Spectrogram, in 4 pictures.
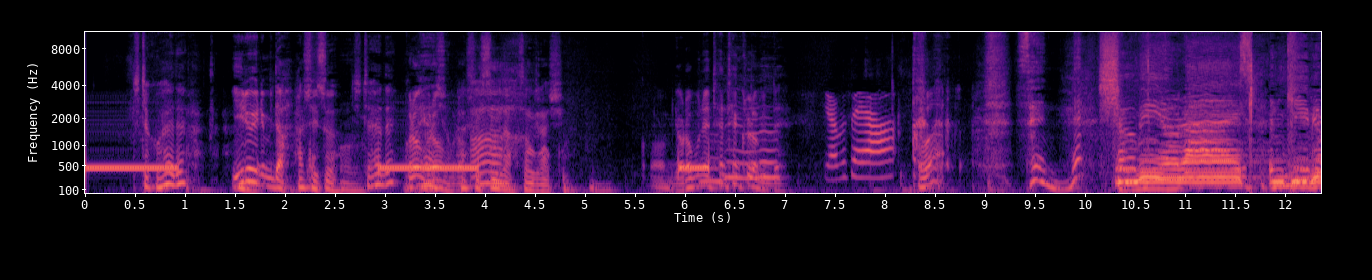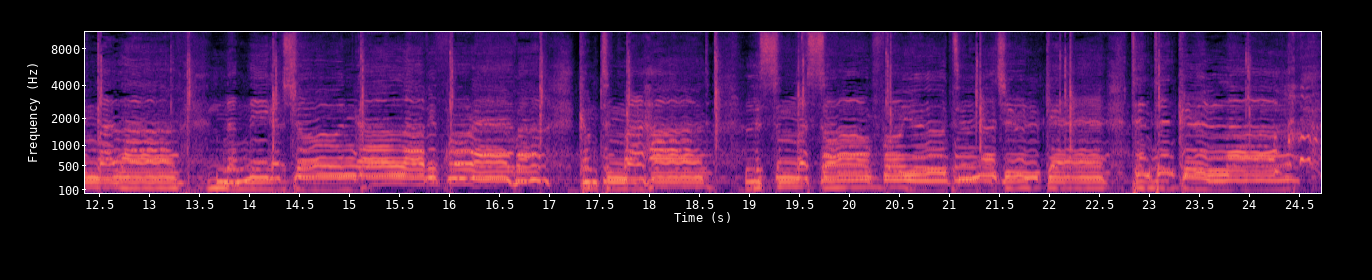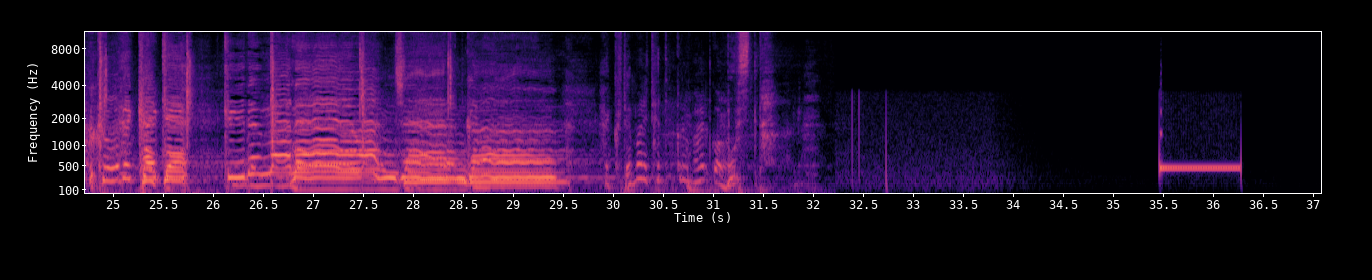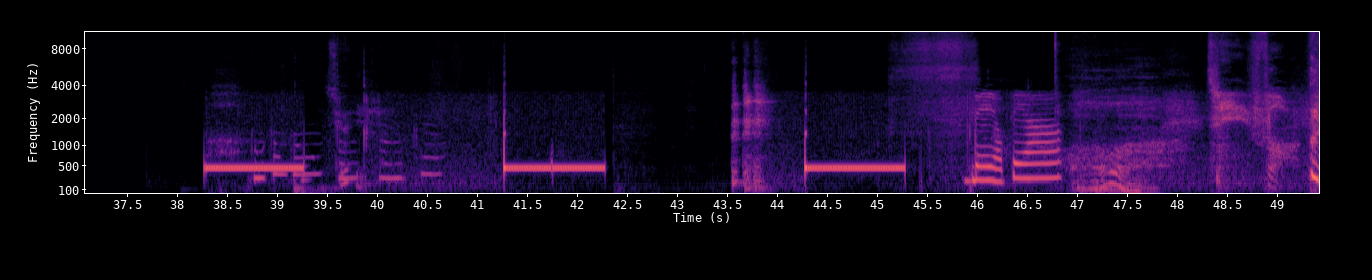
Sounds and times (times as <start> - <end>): Dial tone: 35.5 - 36.3, 38.3 - 39.3, 41.3 - 42.3, 44.3 - 45.3.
